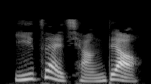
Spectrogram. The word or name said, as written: 一再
